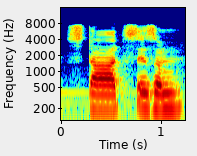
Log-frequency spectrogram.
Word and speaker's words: stoicism: Sotism. Passivity. Sleepness. Alcohol and drugs. This is the spirit of escape. Let me repronounce the spirit under escape. Indifference, stoicism, passivity, sleepiness, alcohol, and drugs.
